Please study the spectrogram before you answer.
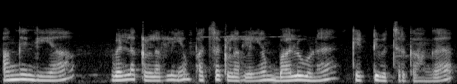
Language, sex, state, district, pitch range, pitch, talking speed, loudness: Tamil, female, Tamil Nadu, Kanyakumari, 180-210 Hz, 200 Hz, 120 wpm, -18 LUFS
